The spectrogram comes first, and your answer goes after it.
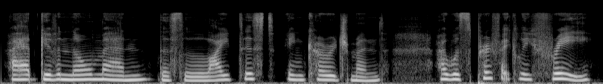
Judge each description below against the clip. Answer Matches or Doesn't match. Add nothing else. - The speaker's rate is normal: Doesn't match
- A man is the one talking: Doesn't match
